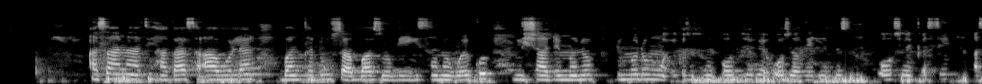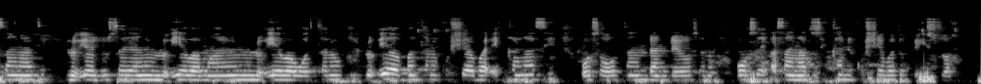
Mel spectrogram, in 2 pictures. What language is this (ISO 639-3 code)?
wal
